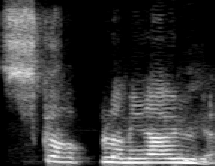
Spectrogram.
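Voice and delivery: Birmingham accent. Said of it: "I almost sound like a Birmingham".

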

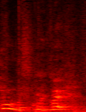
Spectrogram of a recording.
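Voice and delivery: high, loud, demanding, laughing yell.

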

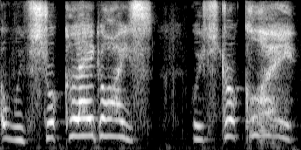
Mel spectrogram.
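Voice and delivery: inaccurate put-on Australian accent. Speaker telling viewers they've struck clay, exaggerated australian accent. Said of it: "imitating an Australian accent".

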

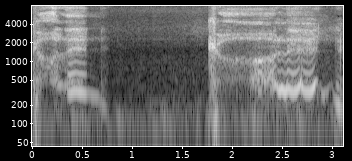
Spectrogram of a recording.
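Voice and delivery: very high, rasping, dying voice. Describing a skeletal thing outside the window calling a name: mock raspy dying voice. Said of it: "in a very raspy, dying voice".

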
